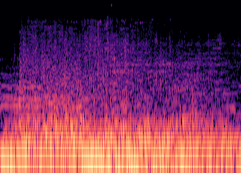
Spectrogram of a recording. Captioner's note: explosion booming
